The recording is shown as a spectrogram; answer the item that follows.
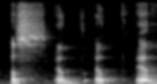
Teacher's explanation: تجتمع فيها صفتا قوة، الاستعلاء والإطباق ، لذلك هي أكثر تفخيما من المستعلية غير المطبقة، المستعلية المنفتحة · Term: المستعلية المطبقة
